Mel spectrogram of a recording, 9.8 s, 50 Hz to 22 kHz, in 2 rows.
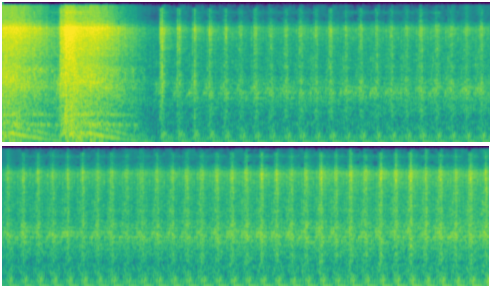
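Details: Rebuilt GEP/Navistar 6.5 diesel (GM design, block cast 2009; Scat crank, bored 30 over, moly pistons and bearings) with Stanadyne DB2831-4911 injection pump, warming toward 180°F; even idle clatter with regular pulses, no knocks, misses or hunting; healthy.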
